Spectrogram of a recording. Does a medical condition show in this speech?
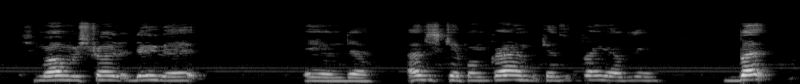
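Yes: cerebral palsy.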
